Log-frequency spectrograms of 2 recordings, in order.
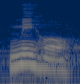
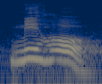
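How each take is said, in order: First: Low-key, gentle term of endearment; tender affection. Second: Higher-pitched fond call-out, mildly raised; affectionate call. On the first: Jesus speaking fondly to one who needs him, tender affection. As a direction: say it gently, close and fond. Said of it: "he's conveying affection to Peter". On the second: Jesus calling to Peter from the shore, affectionate call. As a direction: call out fondly, not a full yell. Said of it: "he yells out to, to Peter". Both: Acted.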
